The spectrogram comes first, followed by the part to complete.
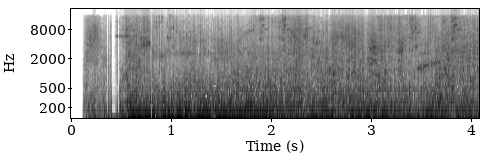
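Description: Cinematic logo-intro sound effects: a loud, sustained deep boom and rumble with crackling hits over it, starting abruptly just after the opening moment.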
